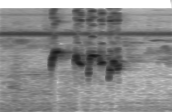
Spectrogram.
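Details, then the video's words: One quick phrase of the red-whiskered bulbul's morning competitive song, a long twisted double voice used to spur birds on: four or five loud, slurred, warbling notes in under a second over a thin constant high tone. "Luyện chào mào hót sáng, Giọng kép xoắn dài -THÚC BỔI MAU HÓT, luyện chào mào hót sáng căng lửa"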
